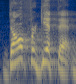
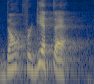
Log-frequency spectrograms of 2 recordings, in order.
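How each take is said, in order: First: Don't forget that punched out loud; louder preaching. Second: Said in the usual way. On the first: Shown as a demonstration. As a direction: hammer it home to the congregation.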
